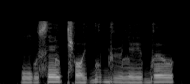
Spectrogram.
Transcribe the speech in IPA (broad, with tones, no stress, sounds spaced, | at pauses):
ŋ u˩ s ẽ˥ l cʰ ɔ˩ ɪ̯ ɠ u˥ b ʉ˩ l e˩ b ə˥ ʊ̯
